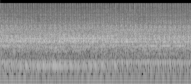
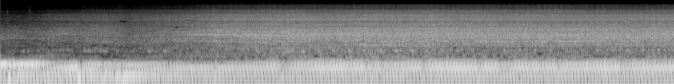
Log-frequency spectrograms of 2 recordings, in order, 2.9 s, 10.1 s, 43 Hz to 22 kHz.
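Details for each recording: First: VW Golf 2 1.8 90 hp (GU engine), started and idling: a fast, light clacking from the top end that stays even after hours of driving, not only after sitting. The hydraulic lifters are dead and need replacing. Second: VW Golf 2 1.8 90 hp (GU engine) restarted after replacing hydraulic lifters (tappets): smooth, steady idle, the lifter clatter gone and the lifters primed quickly; camshaft and timing refitted correctly.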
